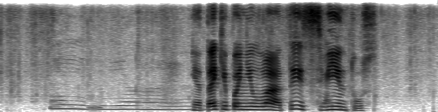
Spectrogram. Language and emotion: Russian, angry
